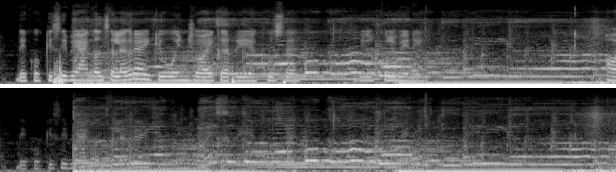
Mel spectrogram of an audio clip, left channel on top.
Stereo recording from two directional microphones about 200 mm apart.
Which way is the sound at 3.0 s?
50° right (ahead or behind).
